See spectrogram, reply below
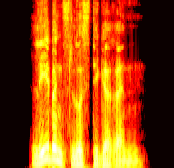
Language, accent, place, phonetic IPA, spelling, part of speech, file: German, Germany, Berlin, [ˈleːbn̩sˌlʊstɪɡəʁən], lebenslustigeren, adjective, De-lebenslustigeren.ogg
- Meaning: inflection of lebenslustig: 1. strong genitive masculine/neuter singular comparative degree 2. weak/mixed genitive/dative all-gender singular comparative degree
